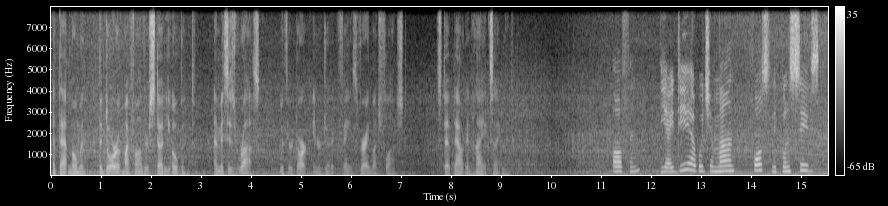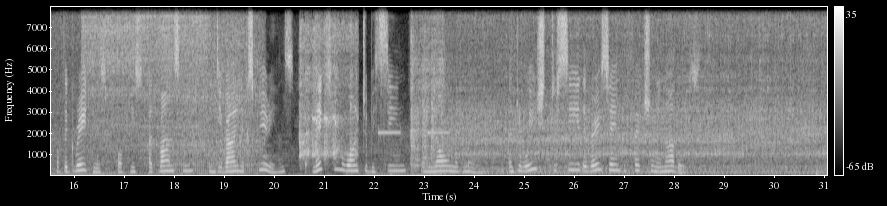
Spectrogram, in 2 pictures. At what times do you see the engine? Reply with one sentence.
You can hear the engine from 0.0 to 31.0 s.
